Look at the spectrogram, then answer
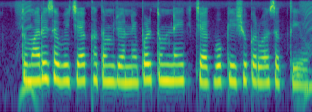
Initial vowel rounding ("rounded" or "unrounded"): rounded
